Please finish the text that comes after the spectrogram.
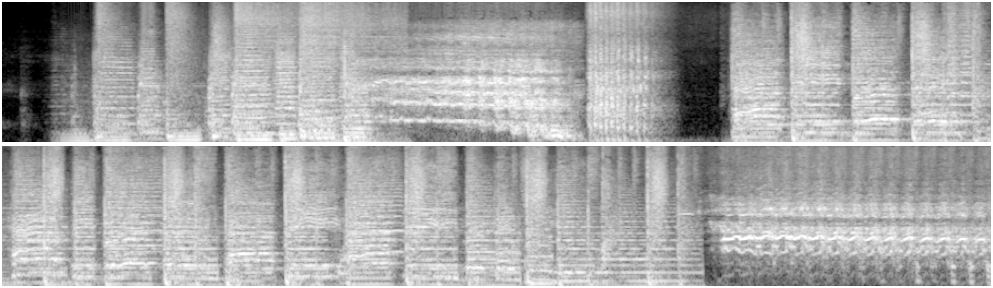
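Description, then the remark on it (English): A horse whinnies loudly with a wavering, falling call, then hooves clip-clop in a steady rhythm, ending with another shaky neigh. “But that, happy National Horse Day, everybody.”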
